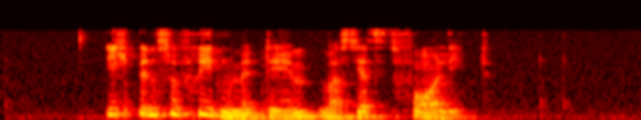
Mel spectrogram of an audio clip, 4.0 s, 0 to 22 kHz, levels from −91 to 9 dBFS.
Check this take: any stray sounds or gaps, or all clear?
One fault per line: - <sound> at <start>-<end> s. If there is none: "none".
none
